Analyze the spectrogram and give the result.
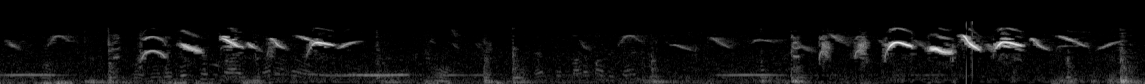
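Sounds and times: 
Green-winged saltator whistled song with soft clicks: 0.0 - 4.9, 6.2 - 11.4.

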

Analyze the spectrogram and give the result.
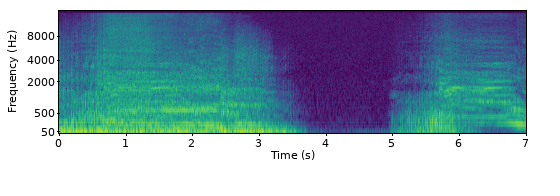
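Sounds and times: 
fictional creature roar blended from a human actor, a bear and a tiger: 0.0 - 3.7, 5.1 - 7.0.

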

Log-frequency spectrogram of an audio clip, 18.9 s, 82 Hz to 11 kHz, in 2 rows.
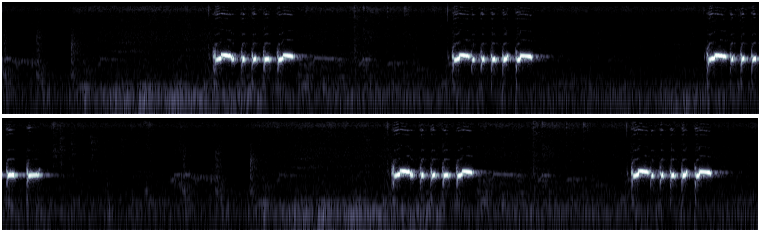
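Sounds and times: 
zebra dove song rolling staccato cooing: 0.0 - 7.0, 8.8 - 18.8.

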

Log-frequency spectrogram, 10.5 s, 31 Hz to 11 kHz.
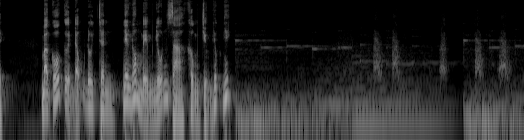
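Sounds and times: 
speech: 0.8 - 4.8
low droning horror drama music: 4.7 - 10.4
black dog barking: 7.4 - 8.2, 8.8 - 10.3.

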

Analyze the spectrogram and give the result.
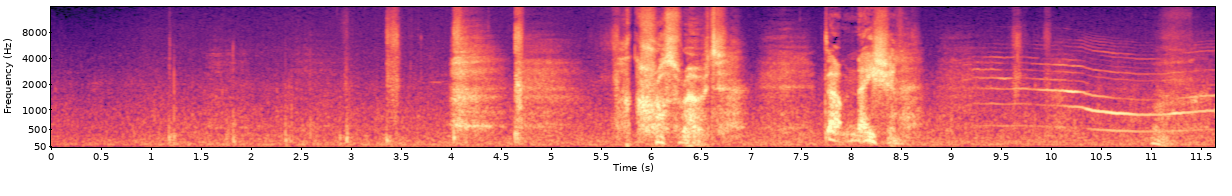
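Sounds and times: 
speech: 6.0 - 6.9, 7.8 - 8.7
drawn-out cat meow: 9.0 - 11.6.

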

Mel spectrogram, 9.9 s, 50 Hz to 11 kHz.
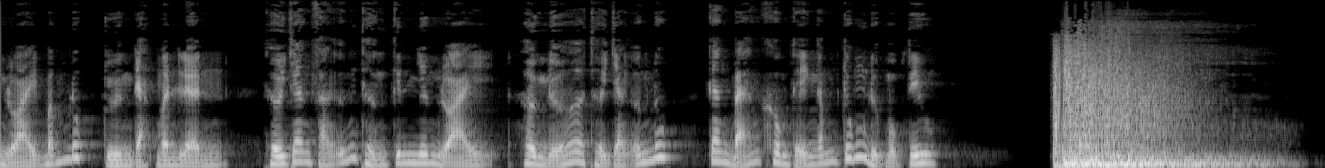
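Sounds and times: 
speech: 0.0 - 7.1
artillery shell over 100mm in caliber exploding on the front line: 7.9 - 9.7.

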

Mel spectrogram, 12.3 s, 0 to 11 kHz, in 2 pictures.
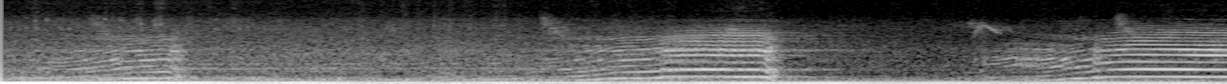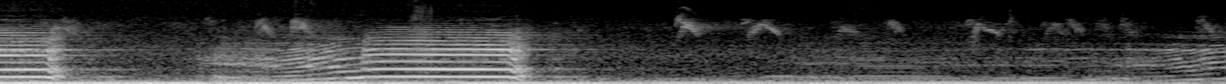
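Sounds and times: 
cars passing: 0.0 - 12.2
small birds chirping: 0.0 - 12.2
cow mooing loudly at a farmstead in Heiderscheid: 0.4 - 1.0, 2.7 - 4.2, 4.9 - 9.2, 10.0 - 12.2
other cows answering with quieter moos: 2.7 - 12.2.

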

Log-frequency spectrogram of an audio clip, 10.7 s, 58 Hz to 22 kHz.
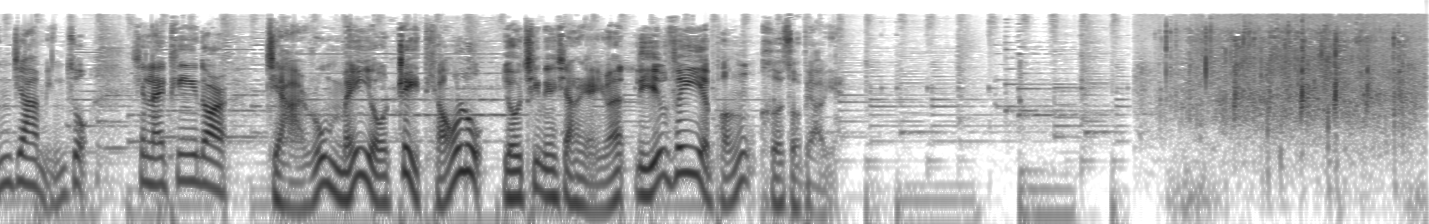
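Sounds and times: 
speech: 0.0 - 6.4
audience applause at a crosstalk comedy performance: 8.6 - 10.7.

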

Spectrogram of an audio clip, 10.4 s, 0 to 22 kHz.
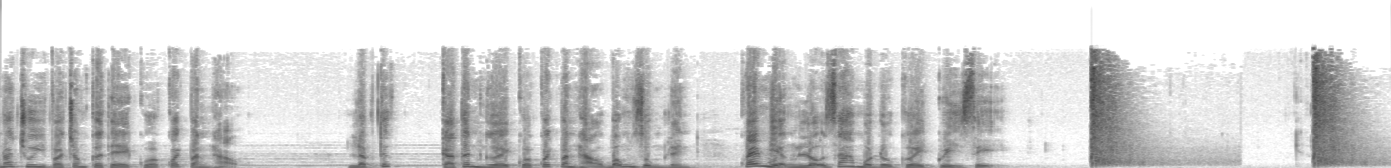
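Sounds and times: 
speech: 0.0 - 1.9, 2.6 - 7.6
gunshots: 8.2 - 10.4.

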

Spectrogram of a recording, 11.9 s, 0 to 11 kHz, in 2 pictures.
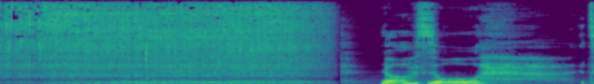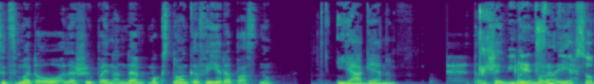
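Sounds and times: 
hands washed under a running tap: 0.0 - 3.4
speech: 3.8 - 5.2, 5.8 - 11.8.

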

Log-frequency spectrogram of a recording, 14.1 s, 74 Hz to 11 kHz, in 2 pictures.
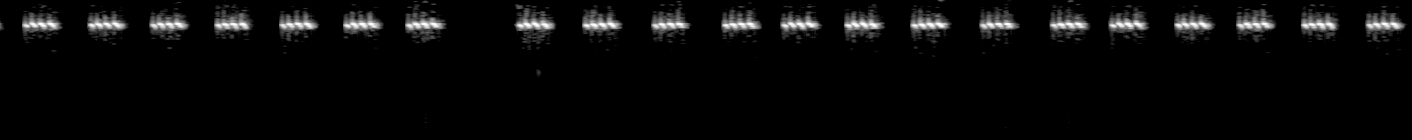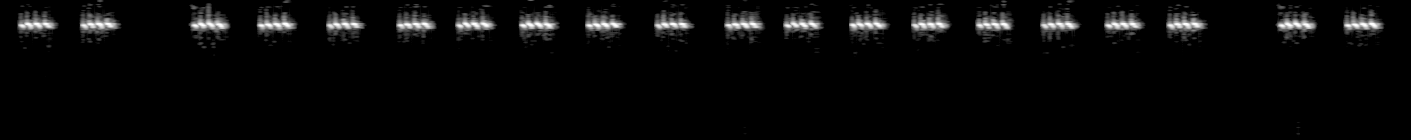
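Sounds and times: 
cricket chirping in rapid high even pulses: 0.0 - 14.1.

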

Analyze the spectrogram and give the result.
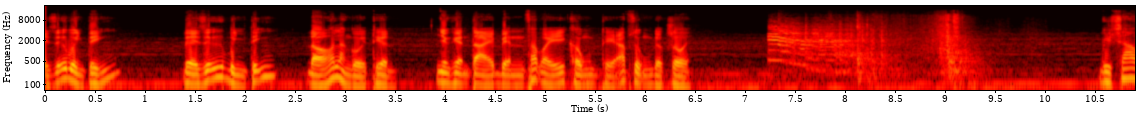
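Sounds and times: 
speech: 0.0 - 0.8, 1.4 - 6.5, 10.6 - 10.8
sharp knocks and rattles: 7.2 - 9.9
wardrobe door swinging open on its own: 7.2 - 10.0.

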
